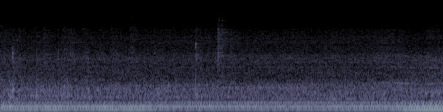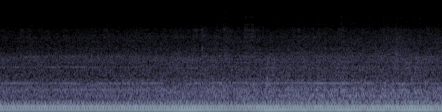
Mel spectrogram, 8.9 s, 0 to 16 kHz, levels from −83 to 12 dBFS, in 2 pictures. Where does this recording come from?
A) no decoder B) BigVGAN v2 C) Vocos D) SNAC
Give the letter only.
A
